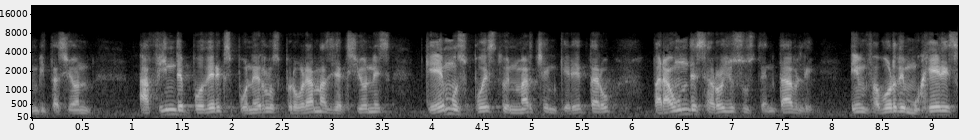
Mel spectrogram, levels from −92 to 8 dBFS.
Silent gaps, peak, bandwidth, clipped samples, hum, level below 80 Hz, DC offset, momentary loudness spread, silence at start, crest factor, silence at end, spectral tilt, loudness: none; -4 dBFS; 8.8 kHz; under 0.1%; none; -66 dBFS; under 0.1%; 10 LU; 0 s; 20 dB; 0 s; -1.5 dB/octave; -24 LUFS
